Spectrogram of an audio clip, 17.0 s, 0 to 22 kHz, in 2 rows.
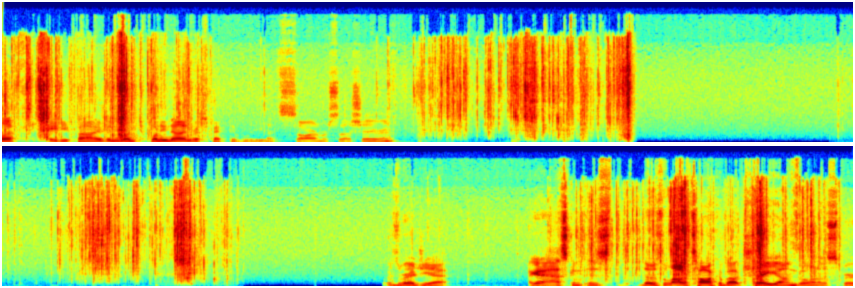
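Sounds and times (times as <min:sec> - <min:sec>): wrappers tearing and crinkling: 0:00.0 - 0:02.2, 0:04.1 - 0:06.4, 0:08.4 - 0:11.0, 0:14.0 - 0:17.0.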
